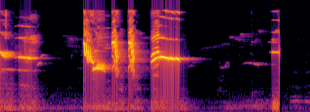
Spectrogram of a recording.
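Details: Female oriental magpie-robin calling to the male, used to rouse him to fire up, sing or mate: a burst of harsh, raspy chattering notes followed by a clear falling whistle, then a brief sharp chip after a pause; no other sounds.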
